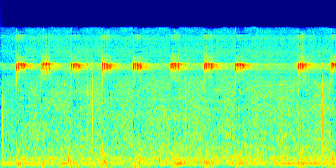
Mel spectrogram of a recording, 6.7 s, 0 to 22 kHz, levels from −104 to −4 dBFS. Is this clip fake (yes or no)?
yes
